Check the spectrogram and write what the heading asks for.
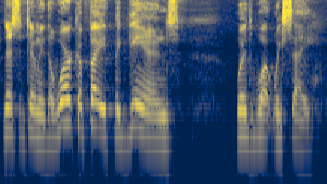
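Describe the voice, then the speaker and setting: A man preaching a lively sermon in a church with a Texan accent, calling for amens from the congregation. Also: a little high, a little slow. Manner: animated preaching with call-and-response. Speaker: pastor.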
